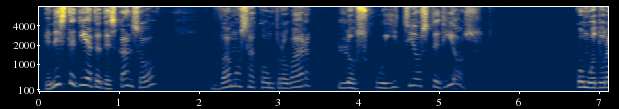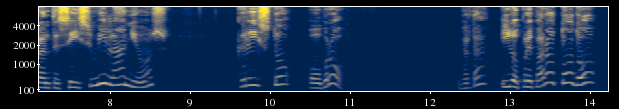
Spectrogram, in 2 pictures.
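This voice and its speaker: A man with a Romanian accent preaches in Spanish, his second language. His voice sits fairly high and swings widely in pitch. He halts to search for words and keeps asking his listeners to agree. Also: lively intonation, a little mellow. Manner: halting, searching for words, frequent rhetorical "¿verdad?".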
